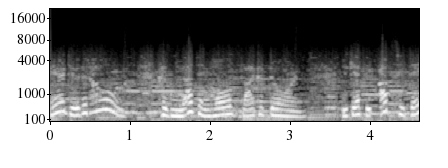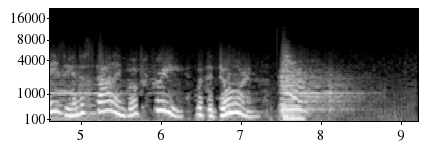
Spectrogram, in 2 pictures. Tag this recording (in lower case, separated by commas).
music, speech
